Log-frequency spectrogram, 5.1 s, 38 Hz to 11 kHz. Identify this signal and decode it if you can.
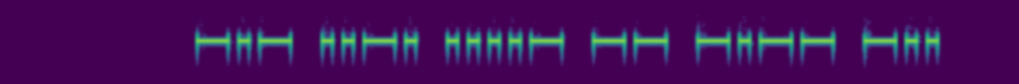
Morse code, heard as a keyed tone, about 23 wpm, 700 Hz. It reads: KF4MYD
